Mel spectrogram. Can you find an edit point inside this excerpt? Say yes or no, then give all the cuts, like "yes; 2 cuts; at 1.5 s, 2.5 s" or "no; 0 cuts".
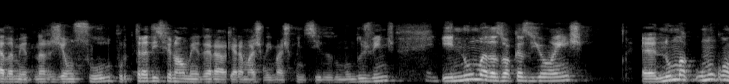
yes; 3 cuts; at 1.3 s, 2.3 s, 2.6 s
